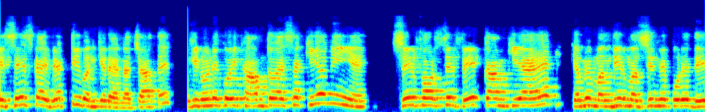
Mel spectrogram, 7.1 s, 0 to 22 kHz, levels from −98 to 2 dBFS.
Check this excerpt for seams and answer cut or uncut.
cut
